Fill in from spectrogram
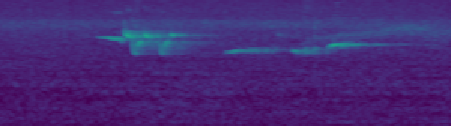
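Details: Narcissus flycatcher practising its song in the mountains: a brief high slurred whistle, then two thin, quieter rising whistled notes, set against faint steady background hiss.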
